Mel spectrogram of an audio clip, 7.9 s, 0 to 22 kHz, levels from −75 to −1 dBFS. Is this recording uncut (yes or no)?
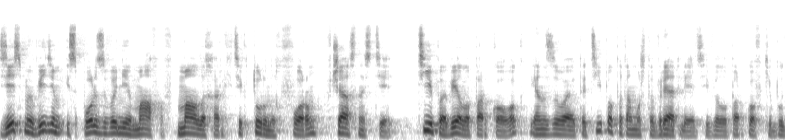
no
